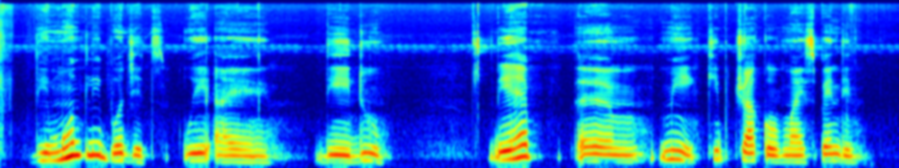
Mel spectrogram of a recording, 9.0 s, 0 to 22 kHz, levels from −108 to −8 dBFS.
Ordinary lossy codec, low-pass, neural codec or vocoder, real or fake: none; none; none; real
